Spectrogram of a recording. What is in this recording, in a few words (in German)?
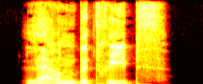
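"Lernbetriebs", German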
